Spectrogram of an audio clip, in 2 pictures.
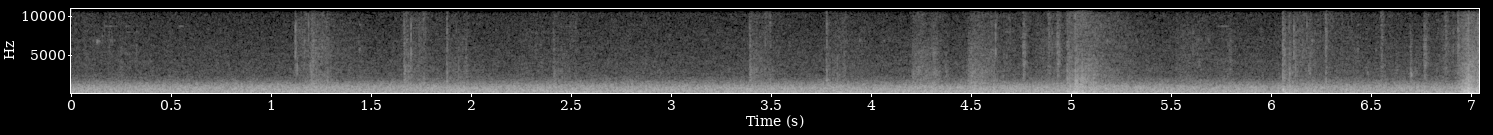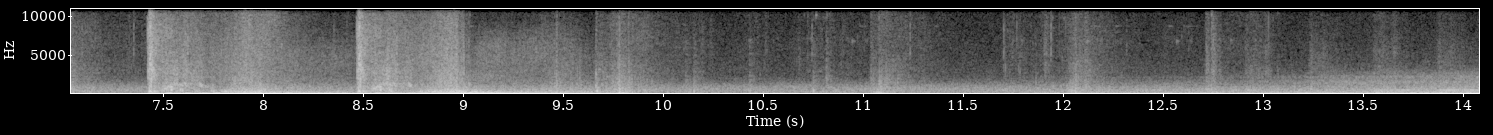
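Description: Footsteps crunch on snowy ground.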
